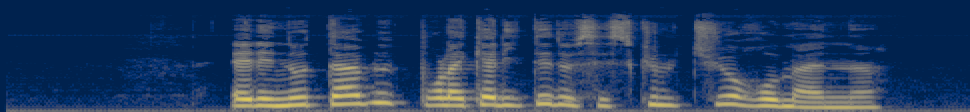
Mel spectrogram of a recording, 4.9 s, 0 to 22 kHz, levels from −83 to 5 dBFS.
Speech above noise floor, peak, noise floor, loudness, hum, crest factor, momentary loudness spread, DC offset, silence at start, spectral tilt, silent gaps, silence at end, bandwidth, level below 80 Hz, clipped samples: 35 dB; -2 dBFS; -51 dBFS; -17 LUFS; 50 Hz at -50 dBFS; 16 dB; 10 LU; under 0.1%; 1.15 s; -6 dB/octave; none; 0.45 s; 12.5 kHz; -50 dBFS; under 0.1%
